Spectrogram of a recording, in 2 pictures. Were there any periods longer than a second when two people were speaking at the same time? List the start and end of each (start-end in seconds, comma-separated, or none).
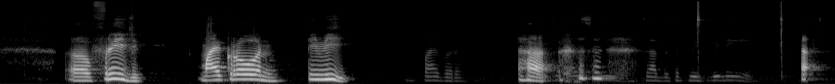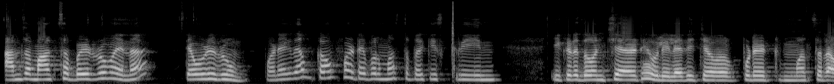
none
